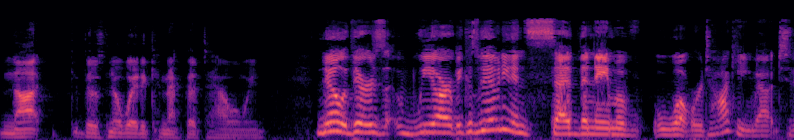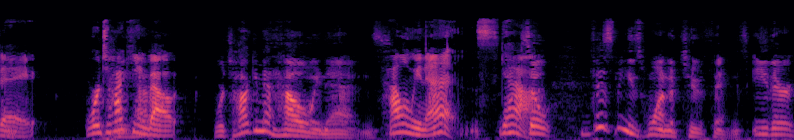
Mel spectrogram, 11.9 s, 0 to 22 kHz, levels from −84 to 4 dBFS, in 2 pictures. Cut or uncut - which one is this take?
uncut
